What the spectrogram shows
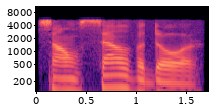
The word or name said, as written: Sao Salvador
